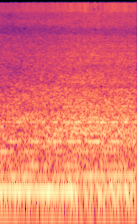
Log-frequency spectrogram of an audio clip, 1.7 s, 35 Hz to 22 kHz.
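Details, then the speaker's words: 1998 C5 Corvette, back in the garage after the Sac City Coolit V2 fan controller was removed because it never turned on the fans and the car nearly overheated. With the temperature now around 194-196°F, both radiator fans run with a steady, even rushing whir and no rattles. "both fans are running so i'm pretty sure that was my problem"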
